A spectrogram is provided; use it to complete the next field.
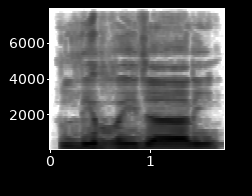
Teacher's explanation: را کے نیچے زیر ہے باریک ادا کریں گے، اور اگلے را تشدید زور دیں گے، اگلے را کے نیچے زیر ہے باریک ادا کریں گے دونوں را کو.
